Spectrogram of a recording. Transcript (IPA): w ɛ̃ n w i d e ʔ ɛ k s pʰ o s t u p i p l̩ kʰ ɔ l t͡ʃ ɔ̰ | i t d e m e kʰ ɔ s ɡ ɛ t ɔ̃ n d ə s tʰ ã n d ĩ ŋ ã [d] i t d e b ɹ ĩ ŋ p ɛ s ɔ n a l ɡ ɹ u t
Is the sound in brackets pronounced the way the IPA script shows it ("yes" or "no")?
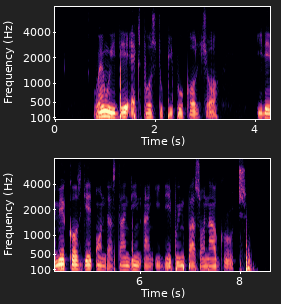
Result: no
